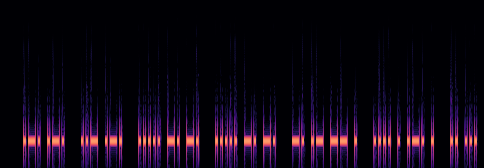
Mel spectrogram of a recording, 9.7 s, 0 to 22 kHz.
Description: Morse code, heard as a keyed tone, about 22 wpm, 650 Hz. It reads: RR UR 5NN 5NN NAME HERE IS
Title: SOTA QSO Practice 25wpm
